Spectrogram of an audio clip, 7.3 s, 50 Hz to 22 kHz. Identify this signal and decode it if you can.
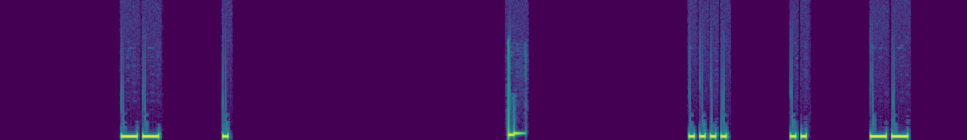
Morse code, heard as a keyed tone, about 30 wpm, spaced as for 14 wpm, 700 Hz. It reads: ME HIM
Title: 4x Character Spacing - Top 200 Words - 30wpm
